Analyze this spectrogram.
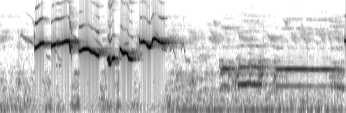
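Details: Oriental magpie-robin song meant to stimulate singing: a run of loud, slurred whistled notes sliding downward over about two seconds, followed by steady lower whistled tones and faint background hum.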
